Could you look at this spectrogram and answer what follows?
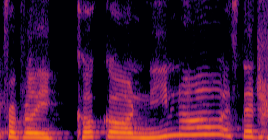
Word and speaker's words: Coconino: cowboys i'm not even sure if i can pronounce the name properly coconino is that right yeah that's it who's involved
